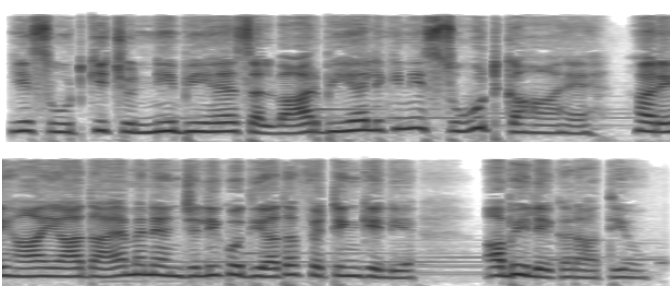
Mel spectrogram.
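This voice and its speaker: A woman playing a harried, caring young housewife and mother in an animated family story. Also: mid-range voice, a little fast, lightly acted. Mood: puzzled. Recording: background music under the voice.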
